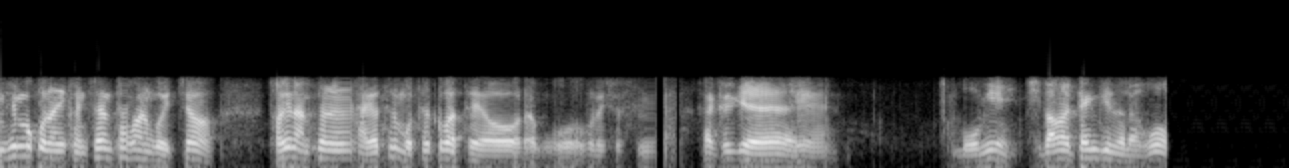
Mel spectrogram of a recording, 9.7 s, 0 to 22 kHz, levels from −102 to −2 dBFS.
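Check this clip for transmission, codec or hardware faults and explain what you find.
Three kinds of fault are present in this speech.

The G.723.1 codec runs throughout, with heavy damage. The band is held to roughly 300 Hz to 3.5 kHz, and the coarse coding fits a 6.3 kbit/s rate. The voice model updates only every 30 ms. So the speech sounds muffled and hoarse, and consonants smear.

VoIP packet loss concealed by the speech codec occurs four times: 0.92 to 1.11 s, 2.57 to 2.69 s, 4.85 to 5.12 s, and 7.43 to 7.52 s. The decoder fills missing frames by repeating its last pitch and filter at falling gain. The sound turns into a buzzy tone or coloured noise and fades, then stays weak for a while. The 4.85 s event is worst. It points to about 210 ms of scattered loss, including one run of about 120 ms.

A cut-off end occurs at 8.74 s. The final buffers never reached playback. The audio stops mid-sound and drops straight to digital silence, with no natural decay.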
